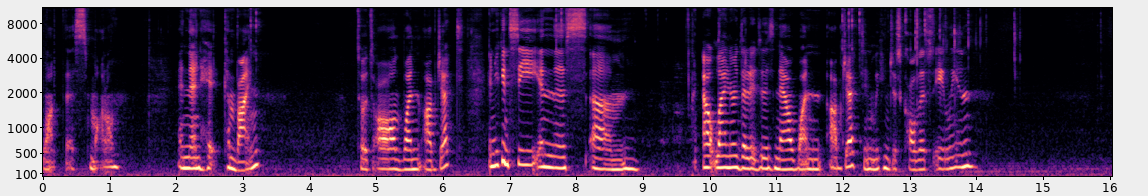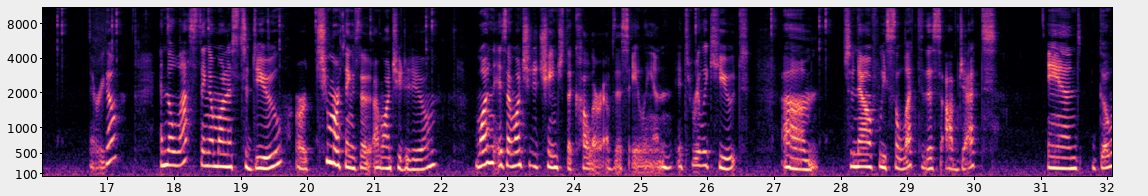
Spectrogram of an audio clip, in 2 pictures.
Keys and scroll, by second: 13.0-14.5 typing.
